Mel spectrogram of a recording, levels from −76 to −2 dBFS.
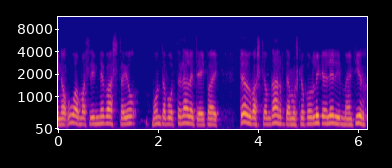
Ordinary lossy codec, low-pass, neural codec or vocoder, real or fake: none; none; codec, 24 kHz, 0.9 kbps, WavTokenizer, medium speech release version 1; fake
